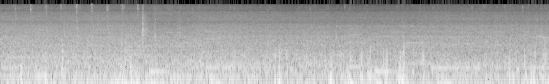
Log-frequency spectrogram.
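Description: Steady wind buffeting and road noise from a car driving along a paved road, picked up by a camera mounted low on the outside of the car body.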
